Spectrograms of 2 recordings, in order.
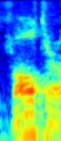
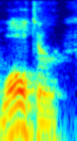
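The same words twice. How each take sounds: First: The name begins with a V sound. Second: The name begins with a W sound. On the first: "like with a V" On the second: "the English way of Walter"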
